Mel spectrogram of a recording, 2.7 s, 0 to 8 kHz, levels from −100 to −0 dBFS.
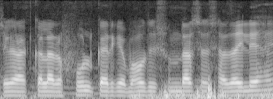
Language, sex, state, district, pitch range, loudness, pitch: Maithili, male, Bihar, Begusarai, 120-125 Hz, -16 LUFS, 125 Hz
